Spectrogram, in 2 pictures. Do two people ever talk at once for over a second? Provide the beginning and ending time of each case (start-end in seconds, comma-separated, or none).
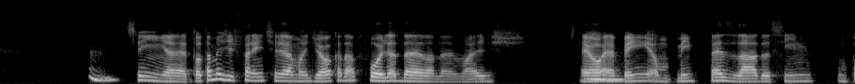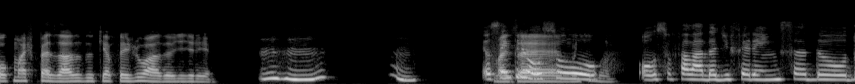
13.5-14.7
